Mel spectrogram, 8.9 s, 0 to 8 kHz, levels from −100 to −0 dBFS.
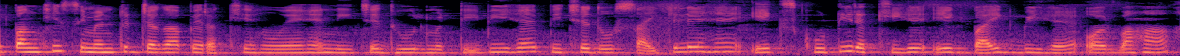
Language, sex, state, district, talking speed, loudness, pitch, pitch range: Hindi, female, Jharkhand, Jamtara, 175 wpm, -27 LUFS, 205 Hz, 190-215 Hz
